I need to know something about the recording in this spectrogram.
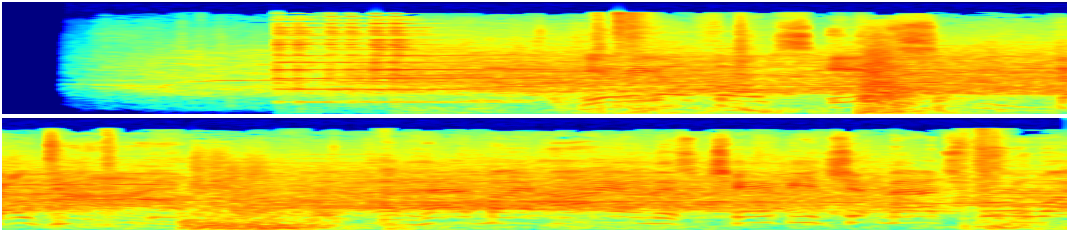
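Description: A crowd cheers loudly in a large arena.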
